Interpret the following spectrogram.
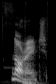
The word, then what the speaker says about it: Norwich: after the final syllable is silent. Norwich, Berwick, Southwark.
